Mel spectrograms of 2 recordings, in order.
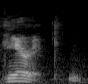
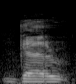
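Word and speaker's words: Garruk: Like it is Garrick, not Garuk.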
